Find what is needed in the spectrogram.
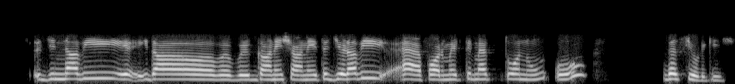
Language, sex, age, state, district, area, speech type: Dogri, female, 18-30, Jammu and Kashmir, Samba, rural, conversation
